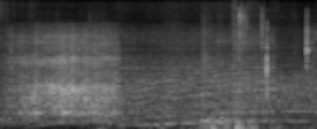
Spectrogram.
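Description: A Wired Freedom electric bike spins its rear tire in place to heat it, making a rising electric whine and rough tire hiss that swells and then trails off, close by, with no talk.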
